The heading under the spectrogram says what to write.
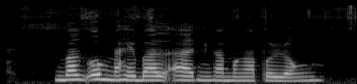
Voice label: Cebuano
